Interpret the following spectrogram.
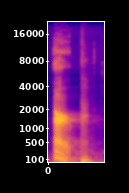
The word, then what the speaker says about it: Earp: Earp. Wyatt Earp. Earp. All right. His name's Wyatt. Sounds like burp. Earp. Wow, you got it. It's only been all I'm doing day. it. I'm doing it. Earp.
